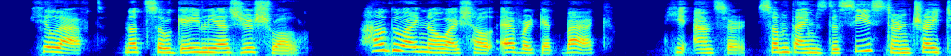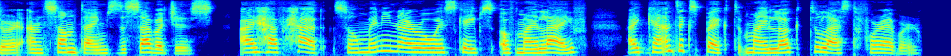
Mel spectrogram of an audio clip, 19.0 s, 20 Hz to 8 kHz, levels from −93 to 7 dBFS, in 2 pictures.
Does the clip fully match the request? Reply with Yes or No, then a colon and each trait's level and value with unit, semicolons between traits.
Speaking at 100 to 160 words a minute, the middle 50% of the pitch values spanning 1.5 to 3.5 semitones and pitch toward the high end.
Yes: average, 145 wpm; average, 3.0 semitones; high, 215 Hz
